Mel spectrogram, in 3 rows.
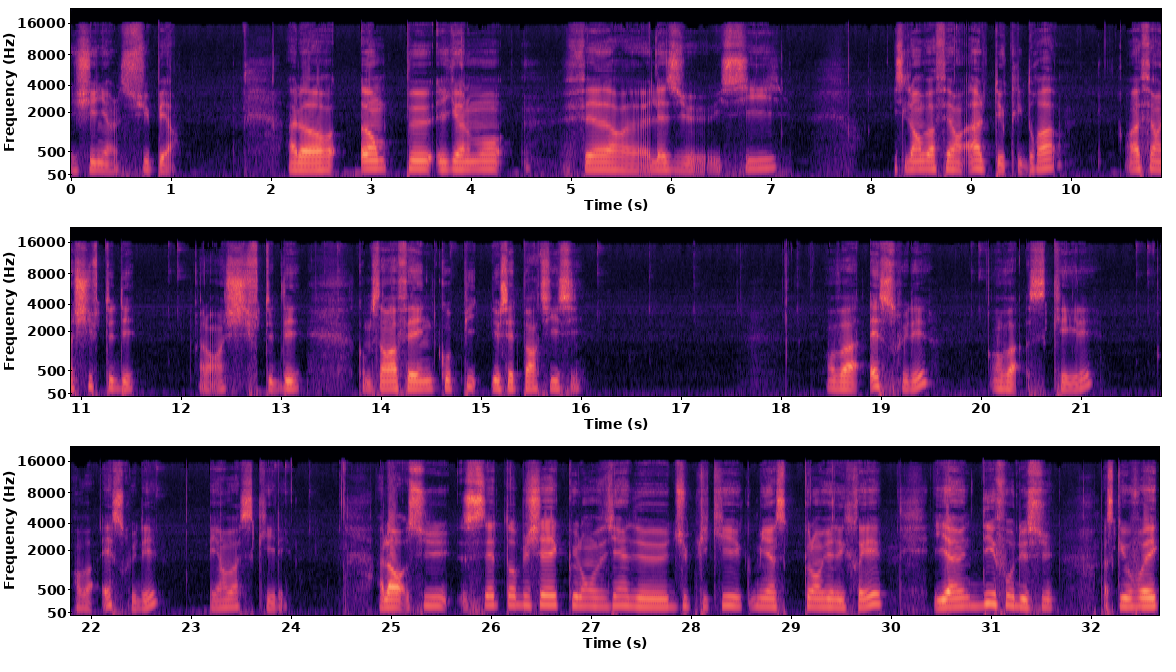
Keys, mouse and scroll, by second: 0.5-1.3 scroll down 2, 1.3-3.0 shift+scroll down 1, 3.0 KP_3, 3.8 scroll up 3, 4.3 Tab, 8.6 alt+right click, 10.9 shift+f, 12.6 shift+d, 14.6-16.4 drag, 16.4 scroll down 1, 16.6-19.0 middle drag, 19.0 e, 24.1 middle click, 24.4 scroll up 1, 24.6 Tab, 25.2-28.3 middle drag, 29.5 Tab, 30.0-31.5 middle drag, 31.5 Tab, 32.1-32.6 middle drag.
